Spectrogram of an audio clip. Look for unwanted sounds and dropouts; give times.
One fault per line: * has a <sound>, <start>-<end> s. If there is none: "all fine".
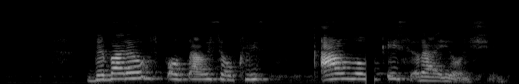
* has a dropout, 3.7-3.7 s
